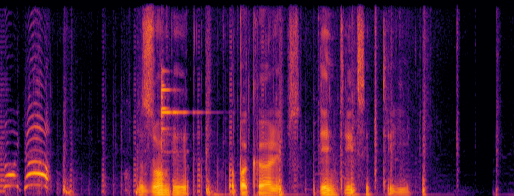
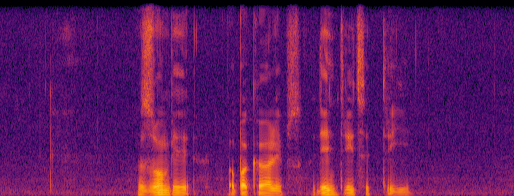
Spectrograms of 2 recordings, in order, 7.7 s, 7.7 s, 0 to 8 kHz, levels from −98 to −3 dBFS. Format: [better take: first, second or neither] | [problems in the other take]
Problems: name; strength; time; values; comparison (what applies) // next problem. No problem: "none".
second | noise reduction (neural mask model RNNoise)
